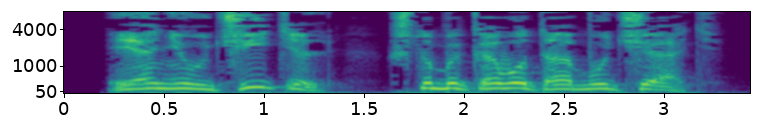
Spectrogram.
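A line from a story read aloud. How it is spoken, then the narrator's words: Hoarse man grumbling. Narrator (Russian): хрипло пробурчал мужчина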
